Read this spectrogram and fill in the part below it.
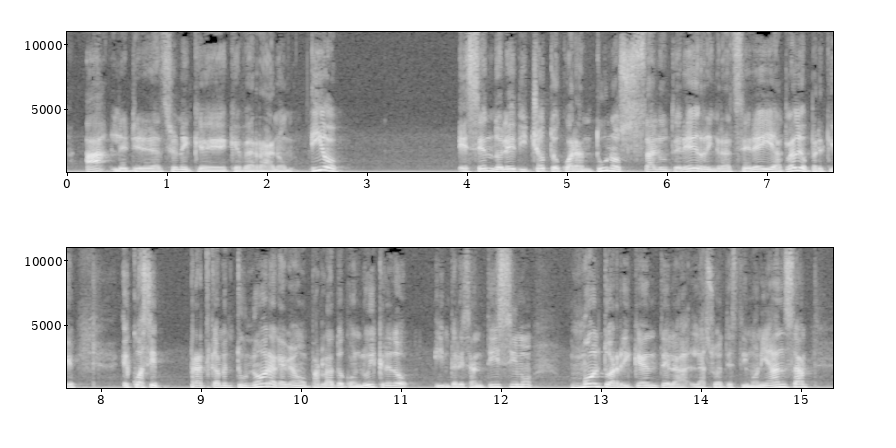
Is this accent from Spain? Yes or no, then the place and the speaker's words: no; Argentina; now in Italy; siendo argentino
